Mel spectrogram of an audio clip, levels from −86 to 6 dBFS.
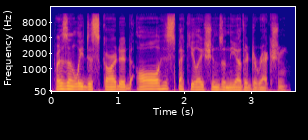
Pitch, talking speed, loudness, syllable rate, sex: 105 Hz, 165 wpm, -18 LUFS, 5.8 syllables/s, male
